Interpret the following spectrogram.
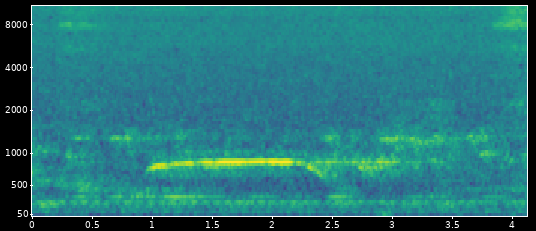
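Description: Near silence: faint room tone, with a faint steady tone for about a second in the middle.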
